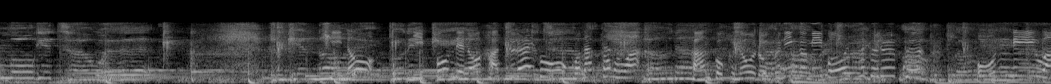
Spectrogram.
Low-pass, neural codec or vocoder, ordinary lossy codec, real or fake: 7.2 kHz; none; none; real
